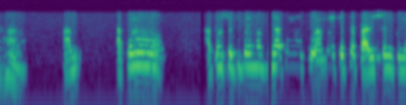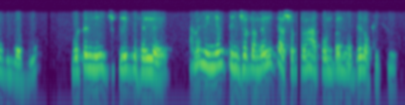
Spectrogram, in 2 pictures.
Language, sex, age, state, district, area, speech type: Odia, male, 60+, Odisha, Jajpur, rural, conversation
